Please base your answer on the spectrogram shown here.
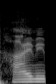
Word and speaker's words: Jaime: It's Jaime Munguia. This is Jamie, no? No, it's Jaime. Jaime. J okay, is silent.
